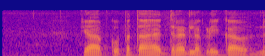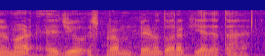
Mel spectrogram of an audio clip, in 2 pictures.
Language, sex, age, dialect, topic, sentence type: Hindi, male, 25-30, Awadhi Bundeli, agriculture, statement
